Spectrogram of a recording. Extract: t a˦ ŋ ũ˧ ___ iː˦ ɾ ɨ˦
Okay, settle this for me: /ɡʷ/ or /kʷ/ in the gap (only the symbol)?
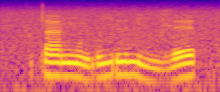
ɡʷ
